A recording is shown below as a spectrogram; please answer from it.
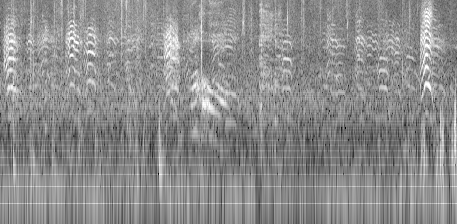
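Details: Many gulls in Korea giving a busy stream of harmonic, downward-curving squealing cries, some long and some clipped, with a constant low background rumble.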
